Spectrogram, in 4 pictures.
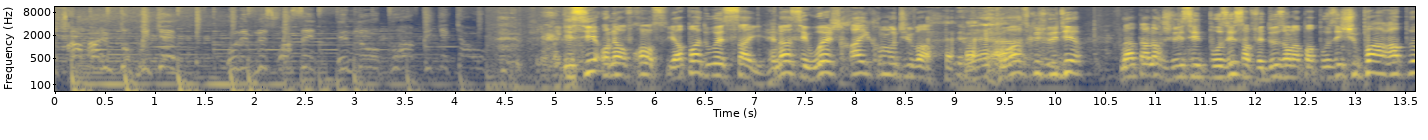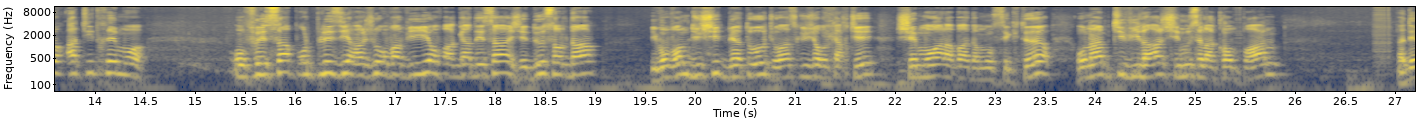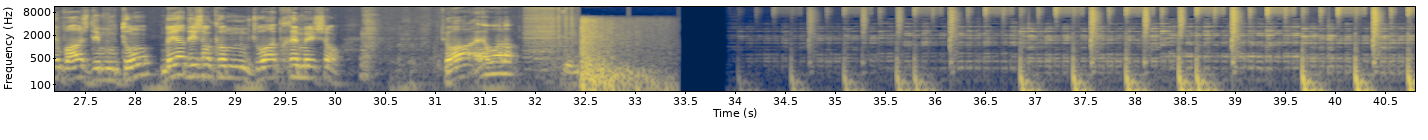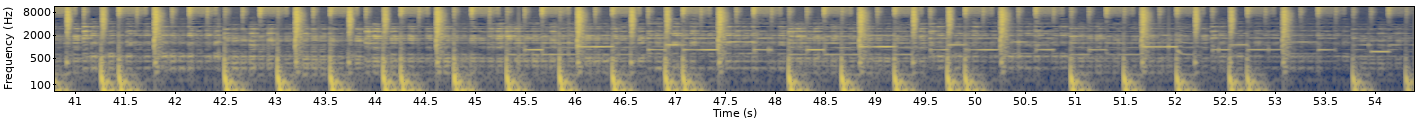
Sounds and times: Speech: 4.9 - 14.5, 15.4 - 19.0, 19.6 - 25.9, 27.0 - 30.1, 31.0 - 31.9.

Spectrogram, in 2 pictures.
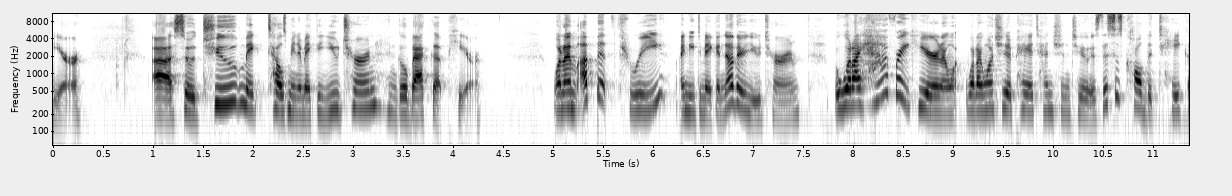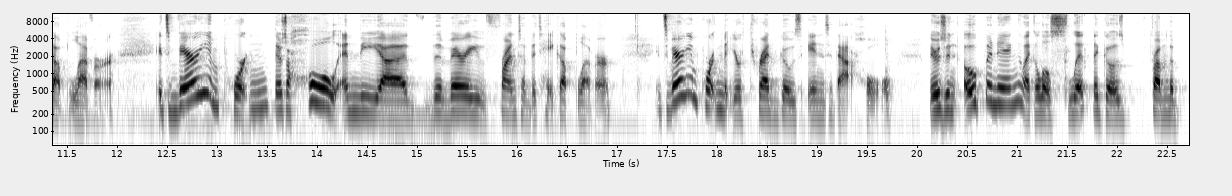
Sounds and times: Speech: 1.0 - 4.3, 5.0 - 22.7.

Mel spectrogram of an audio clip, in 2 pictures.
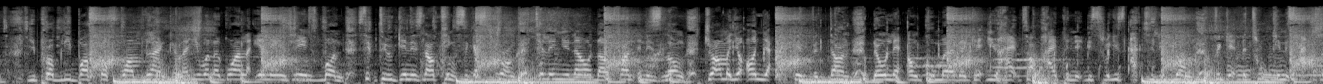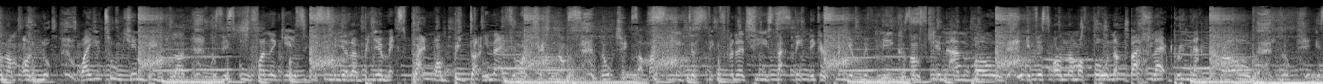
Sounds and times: Music: 0.0 - 26.4.

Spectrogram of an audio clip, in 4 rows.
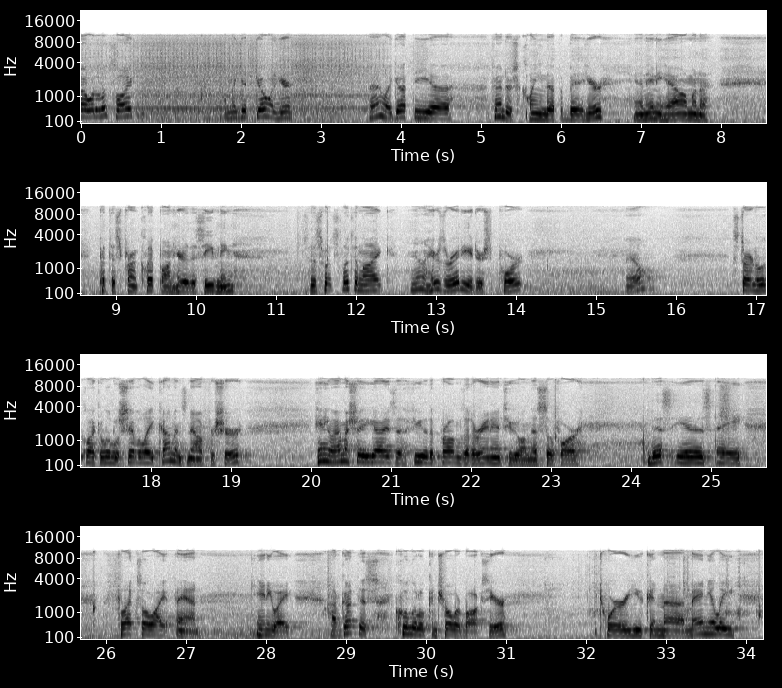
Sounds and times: Speech: 0.0 - 0.8, 1.8 - 2.7, 3.6 - 7.9, 8.8 - 10.6, 11.4 - 14.1, 15.4 - 15.8, 16.7 - 19.2, 20.0 - 23.5, 24.2 - 25.4, 26.1 - 27.2, 27.8 - 31.1, 32.1 - 34.0.

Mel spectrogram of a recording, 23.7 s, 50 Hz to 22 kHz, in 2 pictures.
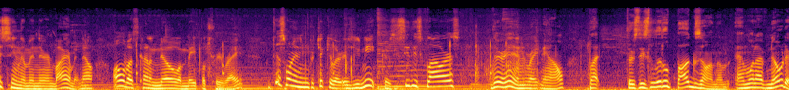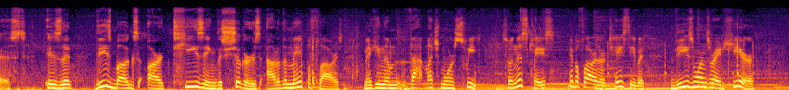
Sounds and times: Music: 0.0 - 11.0, 14.6 - 23.6
Speech: 0.0 - 23.2.

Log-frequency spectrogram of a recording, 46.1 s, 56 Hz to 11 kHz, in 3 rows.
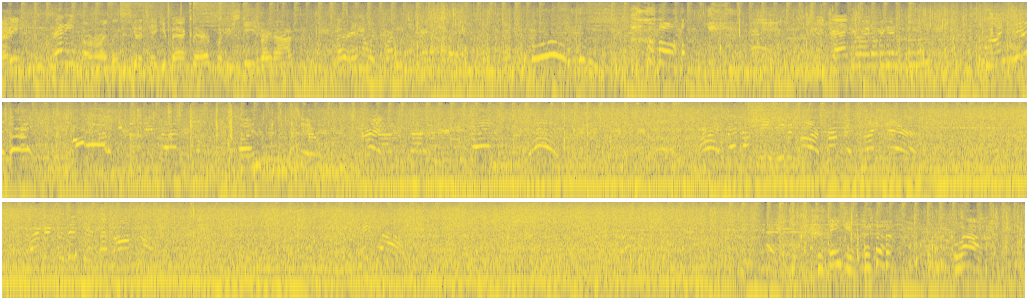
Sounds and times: Boat, Water vehicle: 0.0 - 46.1
Music: 0.0 - 46.1
Outside, rural or natural: 0.0 - 46.1.

